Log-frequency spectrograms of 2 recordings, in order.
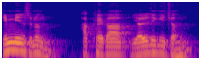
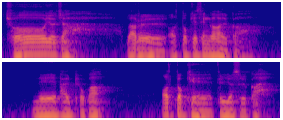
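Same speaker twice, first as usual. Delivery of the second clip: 속으로 묻는 혼잣말; 5 semitones lower, 3 dB quieter than usual. A narrator's reading. Narrated hero's inner question, voiced. (낮고 느리게 속으로 되묻는 독백)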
